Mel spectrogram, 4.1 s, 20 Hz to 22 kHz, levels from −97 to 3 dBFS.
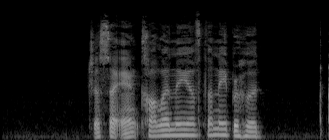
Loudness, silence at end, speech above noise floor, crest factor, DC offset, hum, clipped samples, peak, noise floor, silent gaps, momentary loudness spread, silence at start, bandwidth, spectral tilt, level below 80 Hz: -39 LUFS; 0.85 s; 40 dB; 18 dB; under 0.1%; none; under 0.1%; -22 dBFS; -78 dBFS; none; 10 LU; 1.1 s; 14 kHz; -5.5 dB/octave; -76 dBFS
